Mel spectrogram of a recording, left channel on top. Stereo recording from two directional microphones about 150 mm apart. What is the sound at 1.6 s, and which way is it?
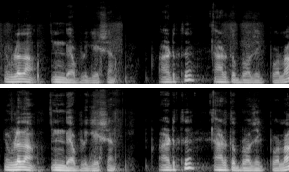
Speech, 10° right (ahead or behind).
